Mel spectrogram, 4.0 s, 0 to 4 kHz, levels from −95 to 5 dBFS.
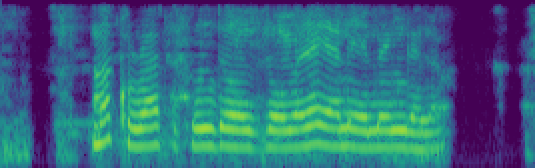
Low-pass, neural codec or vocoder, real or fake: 3.6 kHz; codec, 16 kHz, 8 kbps, FreqCodec, smaller model; fake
